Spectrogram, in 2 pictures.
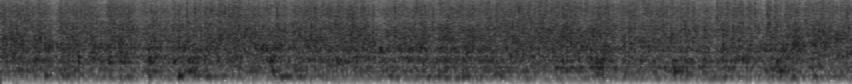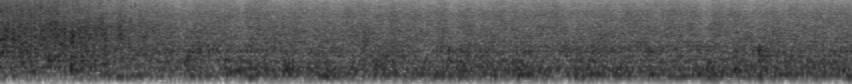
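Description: Water pours steadily down a washing machine overflow drain, a loud, continuous rushing gush that softens and thins noticeably about halfway through as the flow eases.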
